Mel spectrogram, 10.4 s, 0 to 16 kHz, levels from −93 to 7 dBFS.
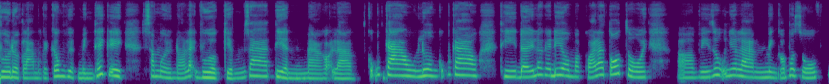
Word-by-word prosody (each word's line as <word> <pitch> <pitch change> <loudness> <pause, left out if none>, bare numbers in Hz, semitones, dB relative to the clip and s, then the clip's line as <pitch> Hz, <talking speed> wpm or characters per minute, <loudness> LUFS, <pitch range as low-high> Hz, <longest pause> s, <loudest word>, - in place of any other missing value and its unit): vừa 215 -1 +4
được 200 -3 +1
làm 185 0 -3
một 180 - -11
cái 180 - -8
công 240 +5 +1
việc 220 -5 -3
mình 180 -1 -3
thích 310 +4 +2
đi, 245 -2 +4 0.2
xong 240 -1 -2
rồi 200 -4 -2
nó 180 -1 -5
lại 235 +1 0
vừa 200 -2 +5
kiếm 180 +1 -2
ra 245 +1 +1
tiền 180 -6 0
mà, 175 -1 -3
gọi 180 +1 -4
là, 170 -1 -1 0.2
cũng 295 - -4
cao 265 -4 +5
lương 250 +1 +2
cũng 255 +7 -9
cao, 280 -3 +3 0.3
thì 225 0 0
đấy 220 +1 +3
là 295 +1 -1
cái 275 - -1
điều 270 -1 +2
mà 225 -1 -3
quá 215 0 -1
là 295 - +4
tốt 330 +3 +4
rồi. 215 -3 +1 0.4
Ờ, 200 0 -5
ví 210 +1 -3
dụ 285 +2 0
như 275 +2 -1
là 230 -5 +2
mình 200 0 -3
có 185 - -2
một 275 +7 -1
số 195 0 -1
220 Hz, 260 wpm, -23 LUFS, 190-255 Hz, 0.4 s, vừa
